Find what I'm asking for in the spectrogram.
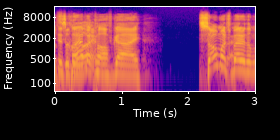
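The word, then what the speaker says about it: Kliavkoff: And first off, great pronunciation too, by the way. Have you been working on Klavikov? – You know, I'm drinking.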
